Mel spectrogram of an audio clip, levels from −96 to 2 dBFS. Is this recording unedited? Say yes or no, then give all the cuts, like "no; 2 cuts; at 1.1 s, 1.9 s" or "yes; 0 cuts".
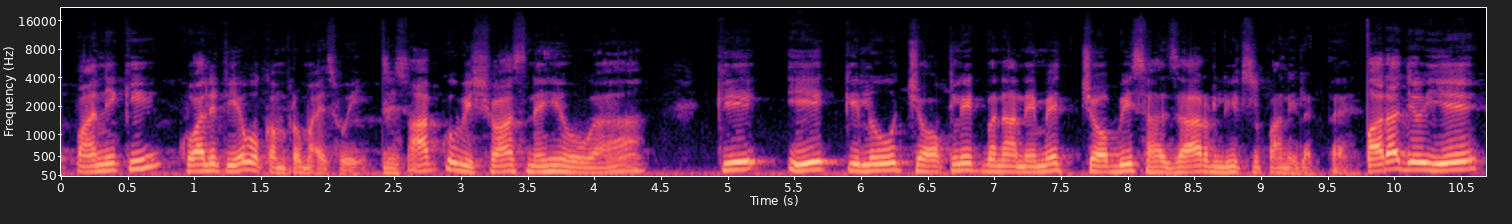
no; 2 cuts; at 2.4 s, 9.8 s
